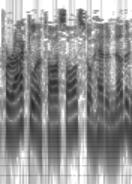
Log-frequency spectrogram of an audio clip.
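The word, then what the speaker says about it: Parakletos (παράκλητος): One of the favorite names that is used of the Holy Spirit in the New Testament is the word parakletos. Maybe you've heard it pronounced paraclete. That's not how it's pronounced in the original language. Parakletos.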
